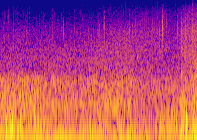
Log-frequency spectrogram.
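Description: Steady rushing and splashing of water falling onto rocks, a dense continuous patter like a small waterfall close by, at Phra Nang Cave Beach, Thailand.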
